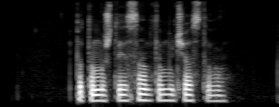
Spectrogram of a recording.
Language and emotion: Russian, neutral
